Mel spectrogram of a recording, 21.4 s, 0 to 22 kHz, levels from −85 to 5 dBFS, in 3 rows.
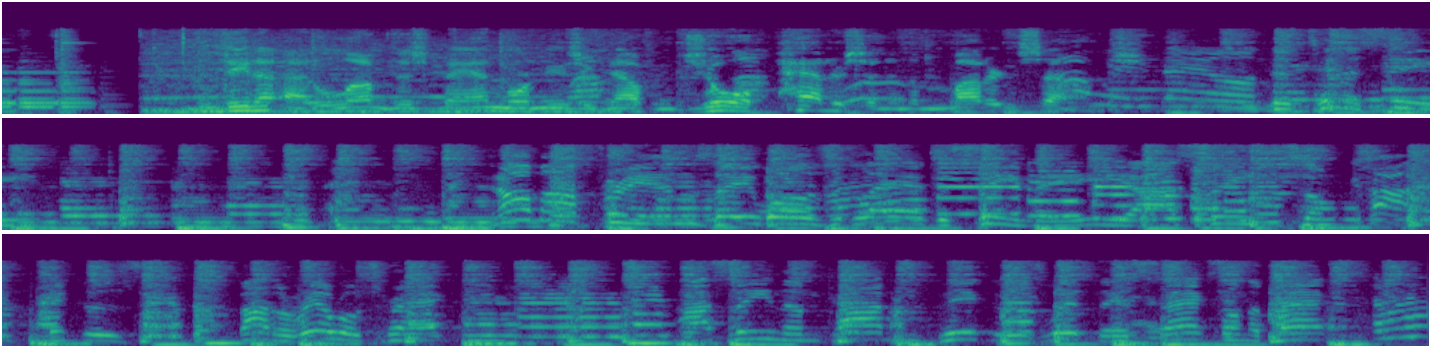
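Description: A noise suppressor made for speech runs across the whole clip, applied to sound it was never tuned for. It treats sustained tones and decaying tails as background noise and pulls them down. Onsets pass largely intact while what follows sinks, so the level swings by around 10 dB and the sound pumps and thins rather than holding steady.

Within that, six stretches show sound cut by the noise suppressor outright: 0.42 to 0.72 s, 3.22 to 6.9 s, 7.85 to 10.72 s, 13.83 to 14.98 s, 16.13 to 16.61 s and 18.3 to 20.62 s. The deepest drops run about 12 to 16 dB, the largest near 0.42 s. In each, held or fading material is pushed under, amounting to roughly a third of a second up to about a second per stretch, with sudden events still getting through.

The call path itself carries audio limited to about 8 kHz, consistent with Opus at roughly 64 kbps.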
